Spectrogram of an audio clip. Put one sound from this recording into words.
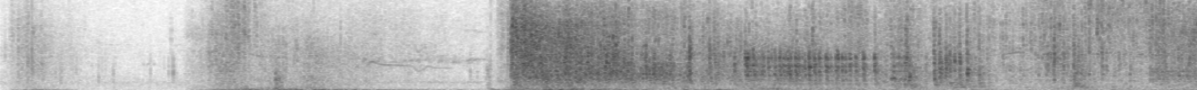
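A large beast leaps and lands with a heavy rumbling crash.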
